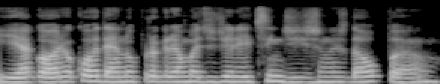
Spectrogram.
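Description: A woman against a quiet background. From Rio de Janeiro, Brazil. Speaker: journalist. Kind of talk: interview. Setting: studio. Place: studio. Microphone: studio mic.

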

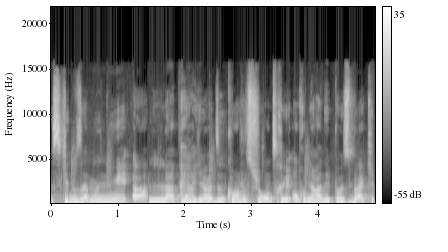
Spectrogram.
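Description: A high-pitched woman speaks with ordinary pitch variation over light background noise. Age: 20s. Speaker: manga YouTuber; manga youtuber. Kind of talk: casual vlog chat. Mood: encouraging, earnest. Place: home room.

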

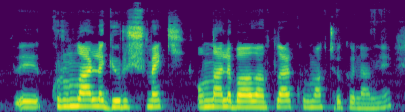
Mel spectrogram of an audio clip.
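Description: Her pitch fairly high, a woman talks in a normal speaking voice at a fairly slow pace with ordinary pitch variation. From Turkey, Bandırma. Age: 40s. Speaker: marketing manager. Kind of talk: interview.

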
